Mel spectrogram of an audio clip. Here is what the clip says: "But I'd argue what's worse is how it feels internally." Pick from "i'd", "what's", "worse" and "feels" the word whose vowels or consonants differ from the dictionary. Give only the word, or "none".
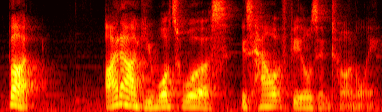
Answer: none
